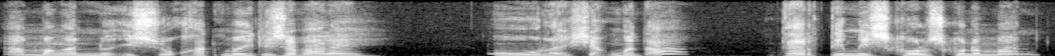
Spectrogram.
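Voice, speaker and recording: A man's voice: extremely high pitch, very animated, moderate pace, vocal fry, breathy edge, dry recording, studio quality, heavily acted. A man voicing a teasing, gossipy male buddy with jeering exclamations in an Ilocano comedy audio drama. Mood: amused teasing.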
